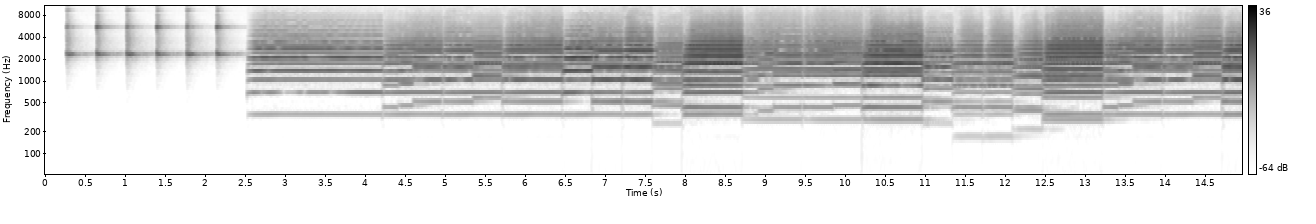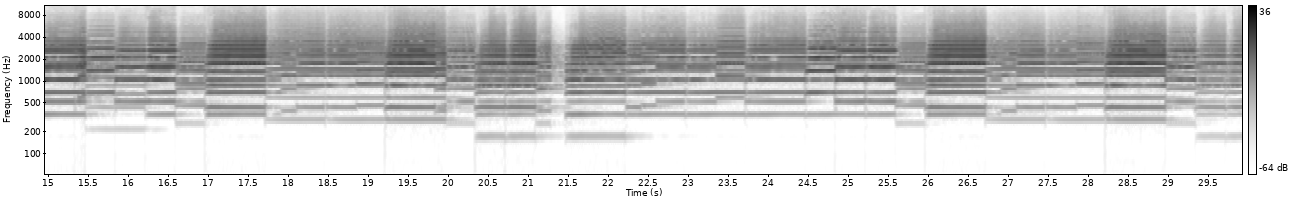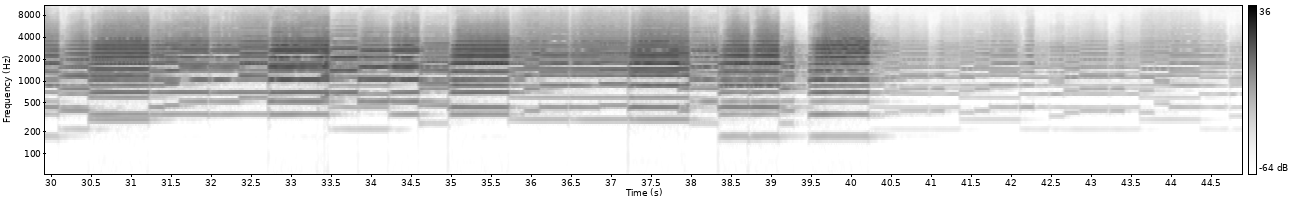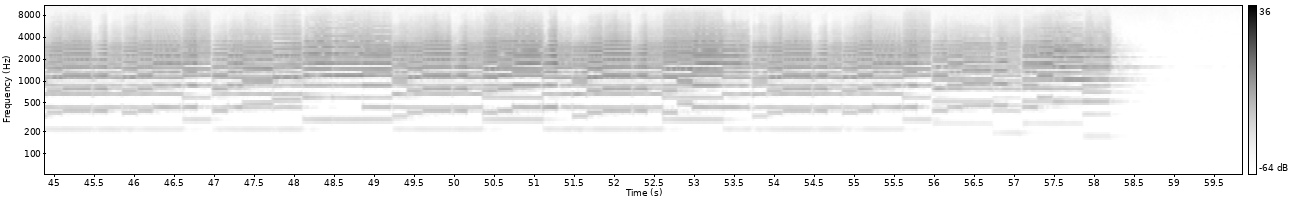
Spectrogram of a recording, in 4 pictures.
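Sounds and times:
Slavonic trumpet trio playing: 2.6 - 42.3.

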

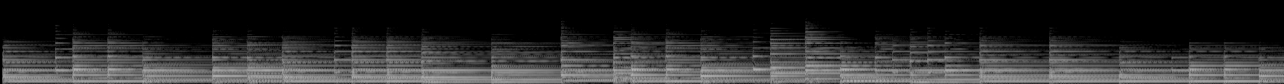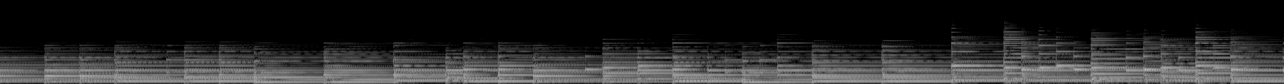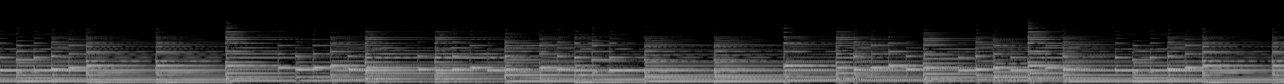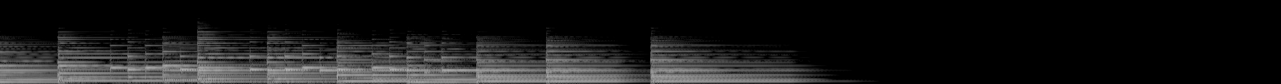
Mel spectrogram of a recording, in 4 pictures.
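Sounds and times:
bransle played on piano: 0.0 - 46.7.

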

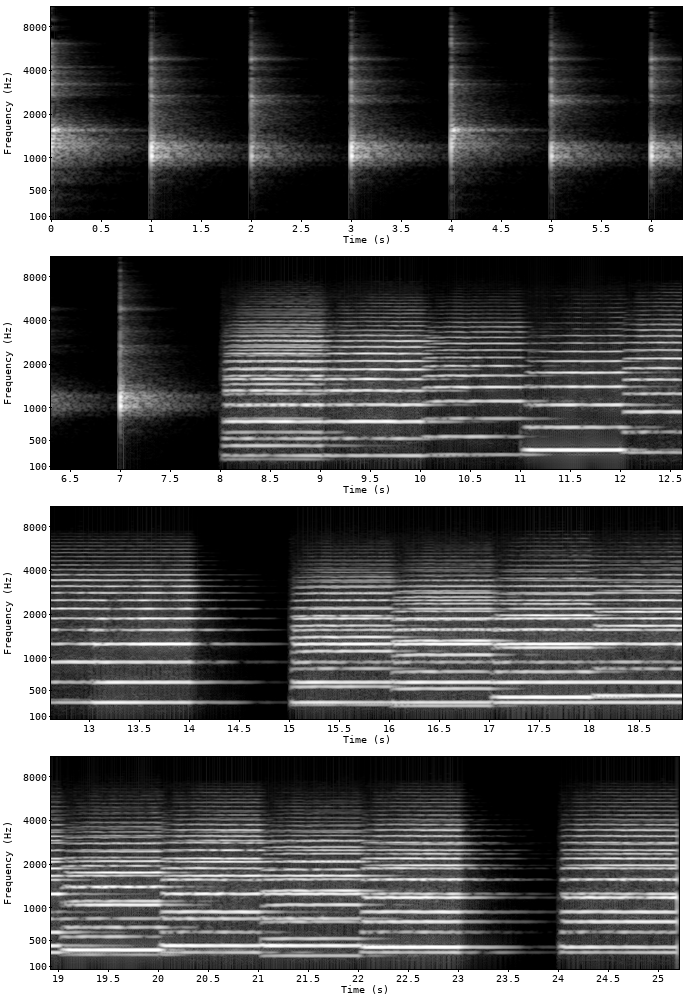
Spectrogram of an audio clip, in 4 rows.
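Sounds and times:
trumpet trio playing a romance: 8.1 - 14.4, 15.0 - 25.2.

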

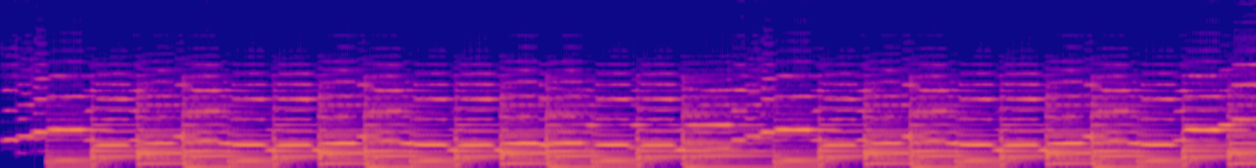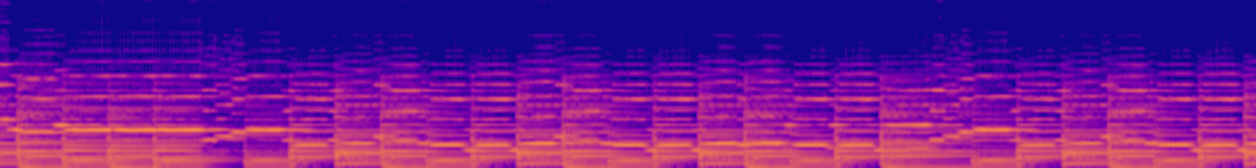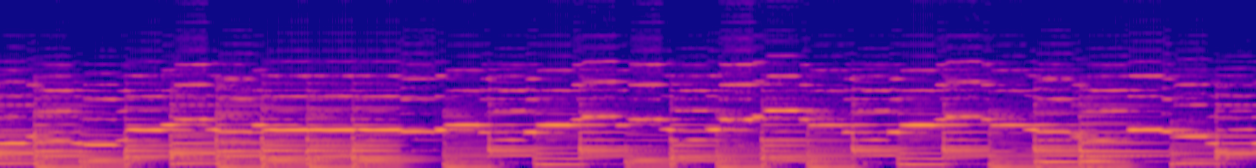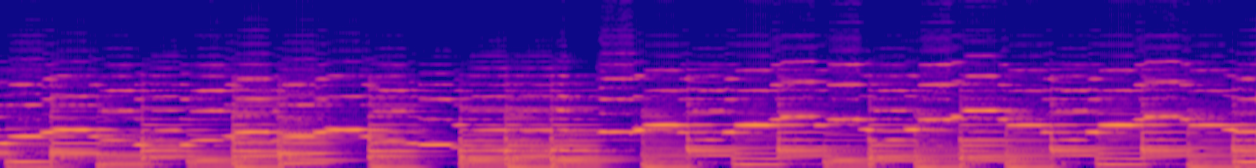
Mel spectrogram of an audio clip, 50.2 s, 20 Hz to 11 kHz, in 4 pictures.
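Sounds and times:
flute playing a hornpipe: 0.0 - 50.2.

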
